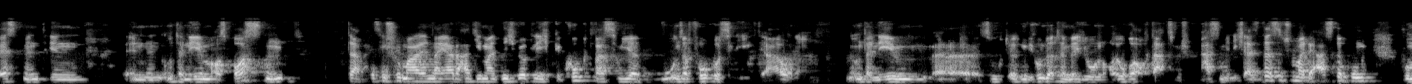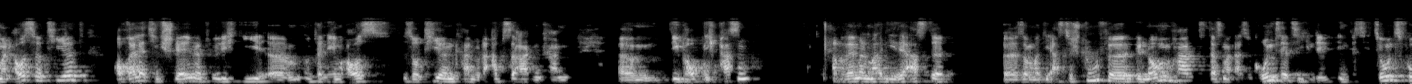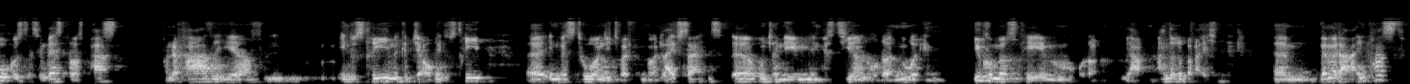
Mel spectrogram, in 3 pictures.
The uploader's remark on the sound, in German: Die Podcast-Folge ist ein Mitschnitt unseres Webinars auf unserer Plattform Top 50 Start-ups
